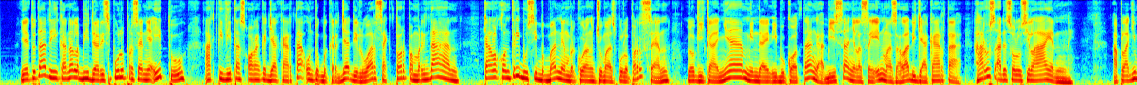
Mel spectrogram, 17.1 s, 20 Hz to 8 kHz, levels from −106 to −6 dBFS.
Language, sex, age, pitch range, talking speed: Indonesian, male, 20-39, 105-155 Hz, 140 wpm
